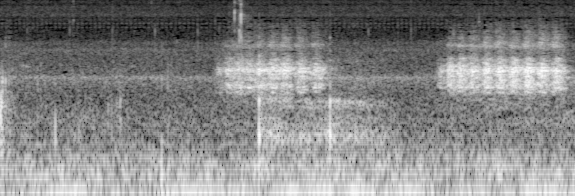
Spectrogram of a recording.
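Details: A blue Staffordshire Bull Terrier, apparently talking to the birds outside, gives two high, drawn-out whining vocalisations with a short pause between them; finding: Staffordshire Bull Terrier.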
